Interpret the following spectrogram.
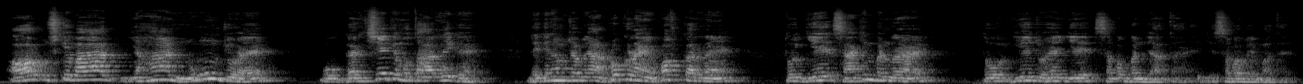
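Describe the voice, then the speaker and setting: A man with a somewhat high voice teaches the rules of Quran recitation, repeating terms patiently and drawing out vowels to demonstrate. His voice rings in a very reverberant room. He stands back from the microphone. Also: expressive, distant mic. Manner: patient, repeats terms slowly, checks understanding with "ٹھیک ہے"; demonstrates by stretching vowels in chanted examples. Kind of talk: explaining recitation rules at a board.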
